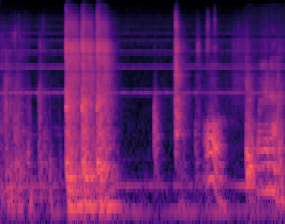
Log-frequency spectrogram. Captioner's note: knocks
